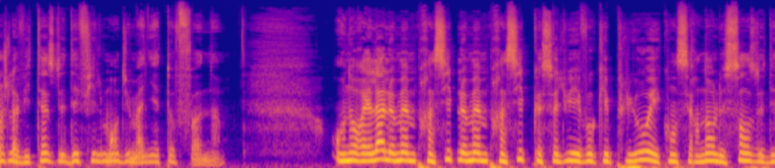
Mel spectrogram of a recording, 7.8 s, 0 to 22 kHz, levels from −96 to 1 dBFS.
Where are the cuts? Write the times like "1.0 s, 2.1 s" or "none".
4.6 s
